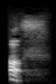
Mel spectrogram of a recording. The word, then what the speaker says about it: of: Donc prononcer ça oui en anglais fonc Fonc V. OK. C'est qui différent de off. OK. Off et puis of donc moi dit c'est days of the week.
